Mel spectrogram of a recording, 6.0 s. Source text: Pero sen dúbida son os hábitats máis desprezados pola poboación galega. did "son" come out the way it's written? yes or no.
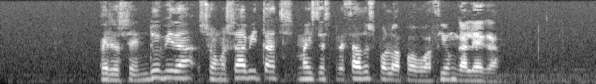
yes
